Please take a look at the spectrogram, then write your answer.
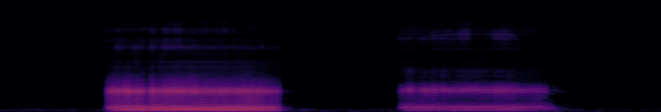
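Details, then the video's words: Uijung the Shih Tzu sleeps and snores indoors, two raspy, vibrating snore breaths about a second apart, each under a second long, with near silence between. "시츄 코골이"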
